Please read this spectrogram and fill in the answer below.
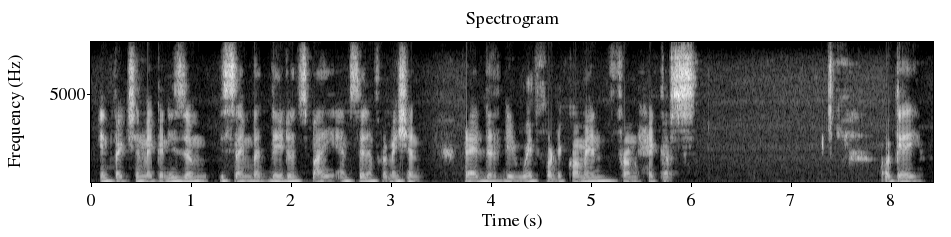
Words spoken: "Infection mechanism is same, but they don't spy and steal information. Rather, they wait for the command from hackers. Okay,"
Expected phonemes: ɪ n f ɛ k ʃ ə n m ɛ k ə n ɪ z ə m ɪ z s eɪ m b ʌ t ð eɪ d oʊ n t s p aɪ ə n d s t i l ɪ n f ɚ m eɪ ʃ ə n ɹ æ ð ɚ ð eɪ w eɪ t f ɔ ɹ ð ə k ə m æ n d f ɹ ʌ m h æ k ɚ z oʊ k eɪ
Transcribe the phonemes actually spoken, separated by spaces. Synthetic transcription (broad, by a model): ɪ n f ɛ k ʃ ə n m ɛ k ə n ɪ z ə m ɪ s eɪ m b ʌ t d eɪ d oʊ n t s p aɪ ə n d s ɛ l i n f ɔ m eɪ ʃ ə n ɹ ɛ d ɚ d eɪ w eɪ t f ɔ ɹ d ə k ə m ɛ n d f ɹ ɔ m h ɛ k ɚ s oʊ k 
